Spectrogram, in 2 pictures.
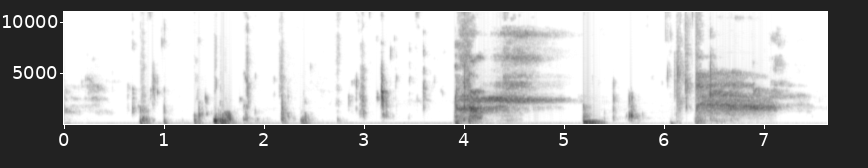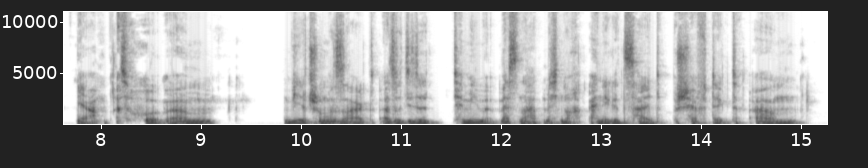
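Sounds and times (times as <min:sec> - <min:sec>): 
person drinking with wet clicks and swallows: 0:00.6 - 0:04.4, 0:05.2 - 0:07.1
speech: 0:07.8 - 0:09.2, 0:09.8 - 0:15.1.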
